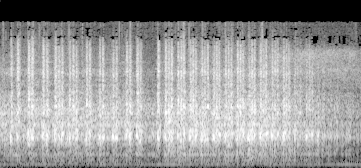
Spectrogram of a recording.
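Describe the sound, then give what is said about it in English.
An old Ford Model T car drives up, its engine giving a rapid, even chugging of many pulses over a low, steady hum, holding a constant level throughout. “she appeared with their father as he drove up in his old T-model Ford”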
